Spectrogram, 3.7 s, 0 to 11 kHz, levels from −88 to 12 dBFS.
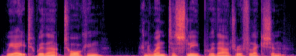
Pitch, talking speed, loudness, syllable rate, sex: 105 Hz, 160 wpm, -16 LUFS, 5.1 syllables/s, male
